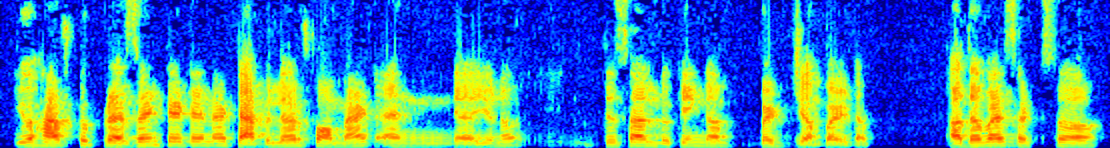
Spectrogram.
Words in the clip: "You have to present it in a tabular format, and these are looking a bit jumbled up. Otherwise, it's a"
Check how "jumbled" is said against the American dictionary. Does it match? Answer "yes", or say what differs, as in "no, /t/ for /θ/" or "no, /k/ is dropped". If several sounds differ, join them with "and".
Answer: yes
